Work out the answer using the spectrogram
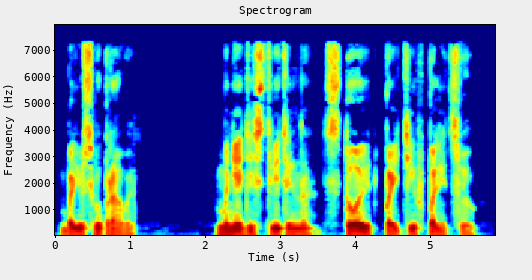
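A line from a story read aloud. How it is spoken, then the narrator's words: Gloomy. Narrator (Russian): мрачно ответил он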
